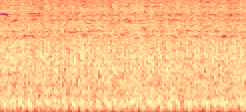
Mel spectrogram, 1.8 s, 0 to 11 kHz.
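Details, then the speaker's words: Honda Vario FI 125 (Techno, injection) scooter idling harsh and clattery with a dense metallic rattle; worn piston and cylinder block with excessive piston ring clearance, radiator coolant spraying upward; CVT recently serviced, not the cause. "penyakitnya berasal dari tengah sini di bagian piston ring suara piston yang ngeflek lebih cepat"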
